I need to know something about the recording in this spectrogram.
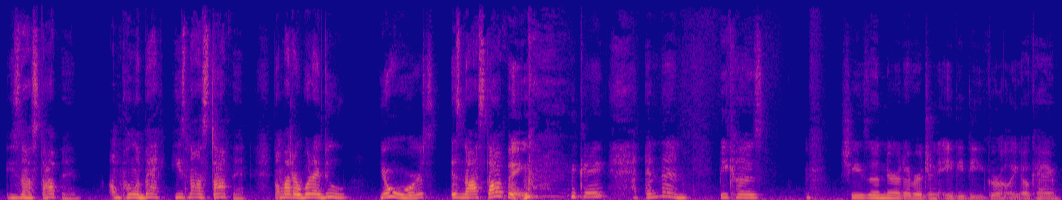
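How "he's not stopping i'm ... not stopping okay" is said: higher and louder, pleading; frustrated. Real, not acted. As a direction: insist in frustration. Frustrated protest about the horse.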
